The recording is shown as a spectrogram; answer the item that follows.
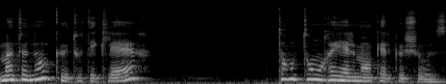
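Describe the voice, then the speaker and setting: In a calm, soothing and dark, mellow tone, a woman speaks somewhat breathily at a very slow pace with lively intonation. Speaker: hypnotherapist and life coach. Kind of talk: guided relaxation hypnosis induction. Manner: slow, calm, soothing.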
